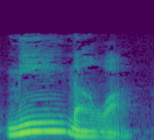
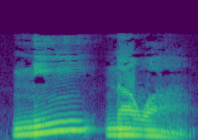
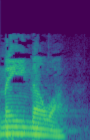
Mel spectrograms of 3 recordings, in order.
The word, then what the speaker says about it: Ninawa: Ninawa, para ikhwah yang dirahmati oleh Allah Subhanahu wa taala, membacanya, cara membacanya adalah bikasri awwali Ninawa. Wasukuni thani, ni nawa. Artinya dikasrahkan huruf awalnya dan huruf yang keduanya diberikan sukun. Ya. Begini cara orang Arab dahulu agar tidak salah baca. Dijelaskan, diberikan kasrah pada huruf awalnya dan diberikan sukun pada huruf keduanya. Berarti cara membacanya Ninawa. Jadi terjemahannya keliru, bukan Nainawa, Ninawa.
